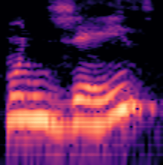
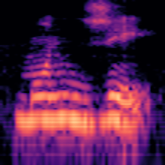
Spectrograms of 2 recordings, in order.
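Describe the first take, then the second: First: "mangez" with the final z sounded; wrong pronunciation. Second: "manger" ending on an open "ay"; silent final letter. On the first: French teacher showing learners what to avoid, z voiced in "mangez". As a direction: say "mangez" wrongly, buzzing the last z. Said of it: "I don't pronounce it as". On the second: French teacher giving the correct model, "manger" ending in "ay". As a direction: say "manger" as mon-zhay, no end consonant. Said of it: "we pronounce it as manger". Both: Shown as a demonstration.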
